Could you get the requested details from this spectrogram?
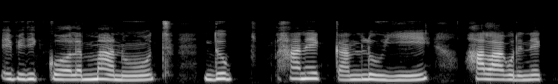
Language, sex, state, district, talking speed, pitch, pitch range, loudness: Chakma, female, Tripura, Dhalai, 120 wpm, 230 Hz, 220-250 Hz, -16 LUFS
